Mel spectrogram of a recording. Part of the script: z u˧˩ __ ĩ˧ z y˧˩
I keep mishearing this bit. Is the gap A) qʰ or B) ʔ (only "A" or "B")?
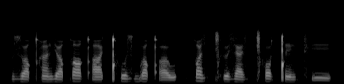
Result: A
